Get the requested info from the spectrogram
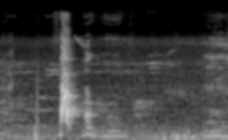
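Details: Pet dog at playtime with a child, giving a single sharp bark in the middle, with soft rustling and low household noise around it.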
